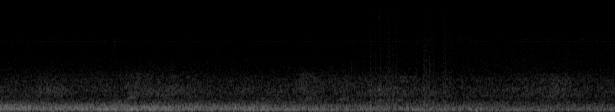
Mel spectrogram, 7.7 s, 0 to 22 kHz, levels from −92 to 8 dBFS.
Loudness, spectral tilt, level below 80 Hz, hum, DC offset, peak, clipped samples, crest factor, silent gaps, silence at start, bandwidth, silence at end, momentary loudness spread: -57 LUFS; -7 dB/octave; -66 dBFS; none; under 0.1%; -40 dBFS; under 0.1%; 16 dB; none; 0 s; 16.5 kHz; 0 s; 8 LU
